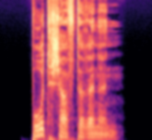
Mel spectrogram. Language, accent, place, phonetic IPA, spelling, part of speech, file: German, Germany, Berlin, [ˈboːtˌʃaftəʁɪnən], Botschafterinnen, noun, De-Botschafterinnen.ogg
- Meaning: plural of Botschafterin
